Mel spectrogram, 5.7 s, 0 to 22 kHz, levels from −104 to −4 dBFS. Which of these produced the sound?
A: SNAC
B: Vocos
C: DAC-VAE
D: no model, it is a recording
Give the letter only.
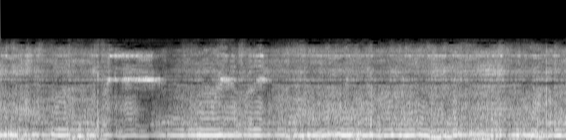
A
